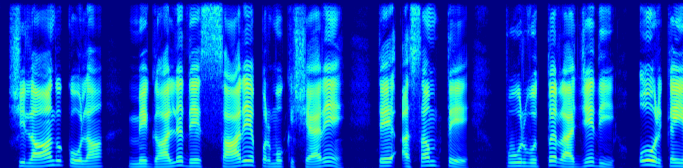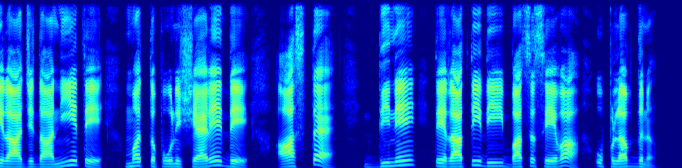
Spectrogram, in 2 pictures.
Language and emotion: Dogri, neutral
